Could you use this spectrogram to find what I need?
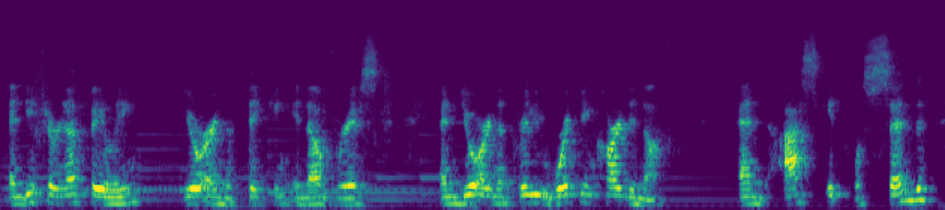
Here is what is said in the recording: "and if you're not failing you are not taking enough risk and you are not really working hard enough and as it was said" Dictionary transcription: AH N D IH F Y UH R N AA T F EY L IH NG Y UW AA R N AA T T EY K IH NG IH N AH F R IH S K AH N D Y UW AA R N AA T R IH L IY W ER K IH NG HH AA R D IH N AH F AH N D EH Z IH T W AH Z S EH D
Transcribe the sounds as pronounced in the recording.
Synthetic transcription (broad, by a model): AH N D IH F Y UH R N AA T F EY L IH NG Y UW AA R N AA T T EY K IH NG IH N AH F R IH S K AH N D Y UW AA R N AA T R IH L IY W ER K IH NG HH AA R D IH N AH F AH N D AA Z IH T W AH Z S EH D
